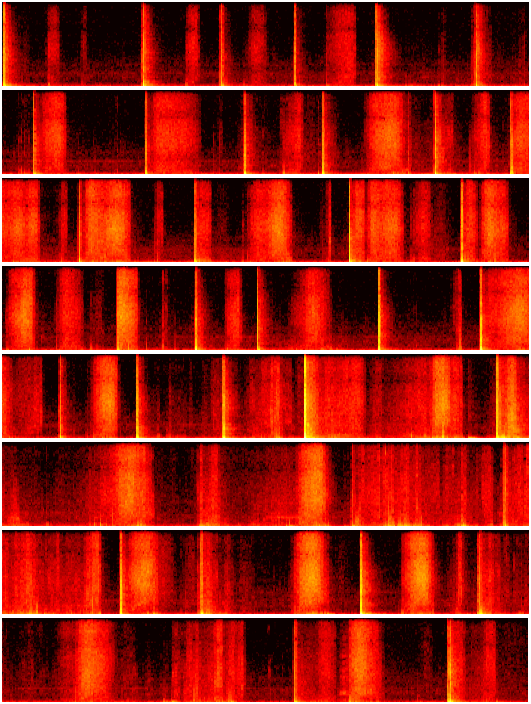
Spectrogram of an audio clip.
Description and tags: Leather Couch Foley
Recording of a pillow wrapped in a leather jacket
Couch, Foley, Leather, Move, Sit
